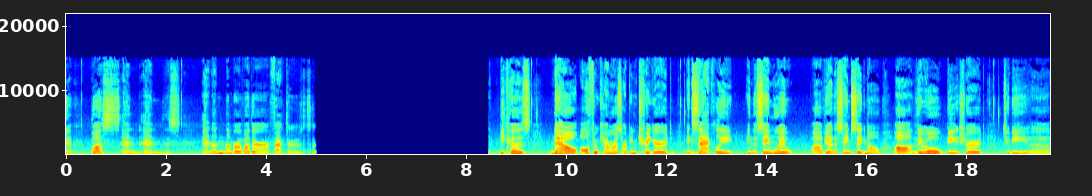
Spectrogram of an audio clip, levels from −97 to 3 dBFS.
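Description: From 4.35 to 5.80 s there is repeated packet loss with a robotic sound. Thirteen gaps occur in quick succession. Each is patched by extending the preceding sound. About 330 ms is filled this way, and 200 ms is simply missing. The longest gap is 60 ms. The stretch turns choppy.

From 10.14 to 11.01 s comes a jitter buffer speed-up. Too much audio had built up in the buffer. The receiver trimmed short pitch-period pieces, about 70 ms in total. Playback runs at 107% speed with unchanged pitch, so it sounds hurried.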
